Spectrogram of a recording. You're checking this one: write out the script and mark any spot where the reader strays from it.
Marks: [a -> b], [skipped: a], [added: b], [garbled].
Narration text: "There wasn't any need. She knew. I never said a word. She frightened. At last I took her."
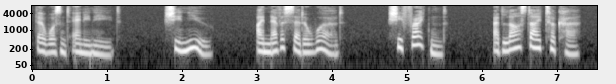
"There wasn't any need. She knew. I never said a word. She frightened. At last I took her."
